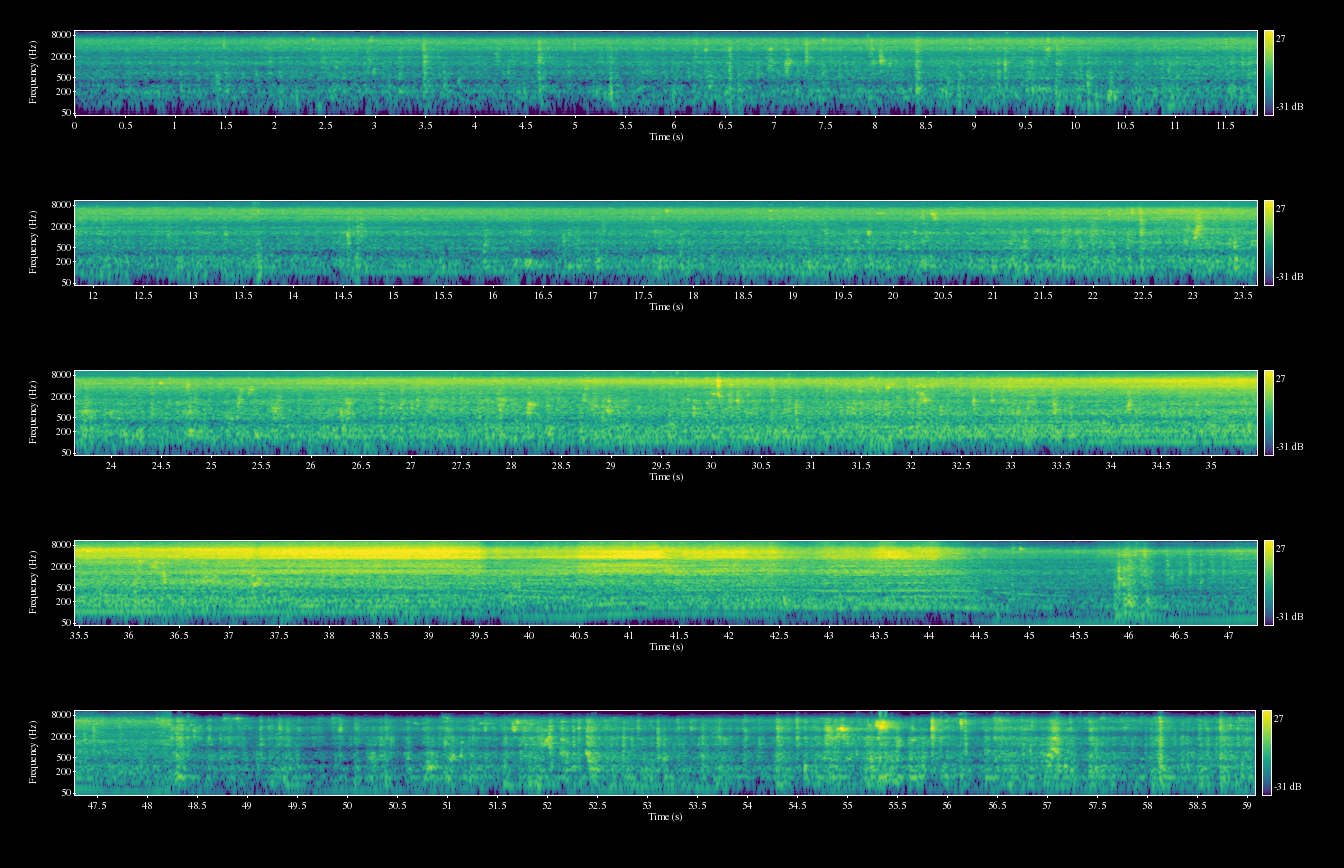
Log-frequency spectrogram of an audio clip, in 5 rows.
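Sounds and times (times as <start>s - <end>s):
diesel engine working under load: 0.0s - 59.0s.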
